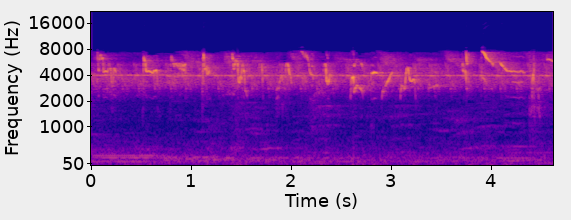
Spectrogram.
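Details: Pleci white-eye, a champion singer in full voice, gives a lively high-pitched song of quick chirps and downward-slurred whistles, packed tightly together and pulsing in short loud bursts.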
